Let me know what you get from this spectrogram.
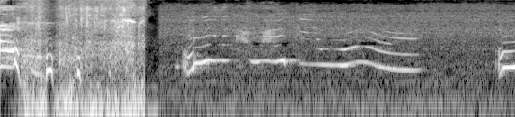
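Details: Kitten in a funny-cats compilation gives several thin, drawn-out mews, some sliding up and down, after a burst of human speech at the start. A short new mew begins at the very end.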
